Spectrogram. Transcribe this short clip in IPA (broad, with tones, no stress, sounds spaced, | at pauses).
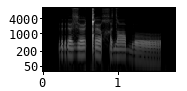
r ə˥ z œ˥ ǃ œ˥˧ χ ə˥ d ɑː˥ b oː˧˩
